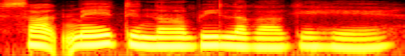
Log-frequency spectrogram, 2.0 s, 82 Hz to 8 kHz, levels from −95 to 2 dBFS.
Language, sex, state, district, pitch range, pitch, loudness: Hindi, female, Arunachal Pradesh, Longding, 180-205 Hz, 190 Hz, -13 LUFS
